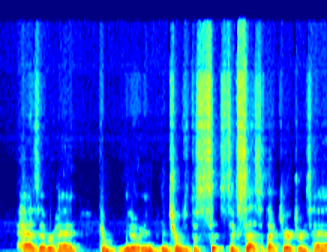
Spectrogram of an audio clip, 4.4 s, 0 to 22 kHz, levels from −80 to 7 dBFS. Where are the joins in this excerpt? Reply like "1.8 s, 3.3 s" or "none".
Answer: none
